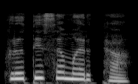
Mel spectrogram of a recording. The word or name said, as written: ಕೃತಿಸಮರ್ಥ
